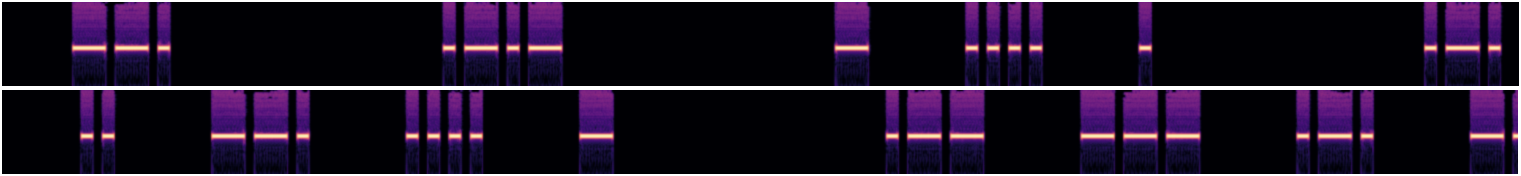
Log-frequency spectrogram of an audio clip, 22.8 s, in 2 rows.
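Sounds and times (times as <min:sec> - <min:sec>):
morse code at 5 wpm: 0:00.5 - 0:01.3, 0:03.3 - 0:04.2, 0:06.2 - 0:06.5, 0:07.2 - 0:07.8, 0:10.7 - 0:11.3, 0:12.0 - 0:12.2, 0:13.0 - 0:13.7, 0:14.4 - 0:15.0, 0:15.7 - 0:16.0, 0:18.0 - 0:18.8, 0:19.5 - 0:20.4, 0:21.1 - 0:21.7, 0:22.4 - 0:22.7.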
